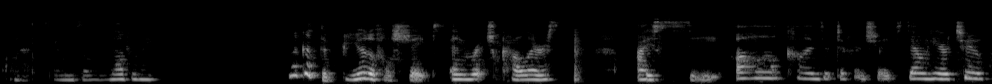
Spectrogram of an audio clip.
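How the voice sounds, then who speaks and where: A woman's voice: fairly high pitch, fairly even intonation, measured pace, gravelly, a little mellow, husky. A woman teacher reading a picture book aloud to young children, encouraging them with questions and sing-song asides, on a slightly dull recording.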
